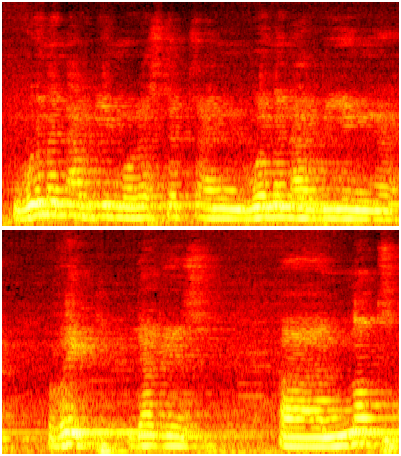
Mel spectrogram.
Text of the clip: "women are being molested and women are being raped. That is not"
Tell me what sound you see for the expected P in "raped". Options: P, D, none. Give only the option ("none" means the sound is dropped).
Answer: none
